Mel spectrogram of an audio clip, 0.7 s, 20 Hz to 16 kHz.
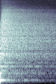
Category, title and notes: Music > Solo percussion
Snare Processed - Oneshot 162 - 14 by 6.5 inch Brass Ludwig
roll, hit, sfx, reverb, rim, oneshot, snare, rimshot, realdrum, snareroll, rimshots, ludwig, flam, fx, drumkit, drums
